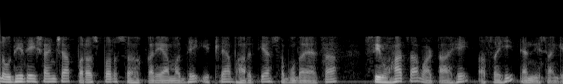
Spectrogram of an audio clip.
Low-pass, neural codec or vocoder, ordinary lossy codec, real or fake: 3.6 kHz; none; none; real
